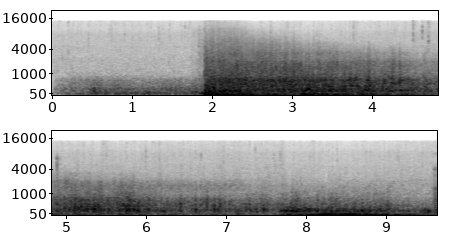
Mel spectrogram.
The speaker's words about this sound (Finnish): Kuulin, että ukkosta on luvassa. Minulla on meteorologiystävä Essentukissa, ja hän kirjoitti minulle noin viisi minuuttia ennen ukonilman alkamista tekstiviesti, että nyt on meille tulossa kunnon rytinät.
